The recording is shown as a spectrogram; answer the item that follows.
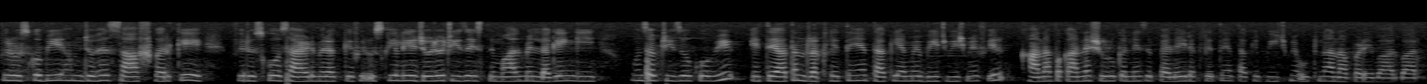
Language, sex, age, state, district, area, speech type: Urdu, female, 18-30, Uttar Pradesh, Mau, urban, spontaneous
